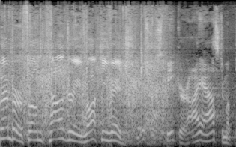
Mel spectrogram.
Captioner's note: some Applause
